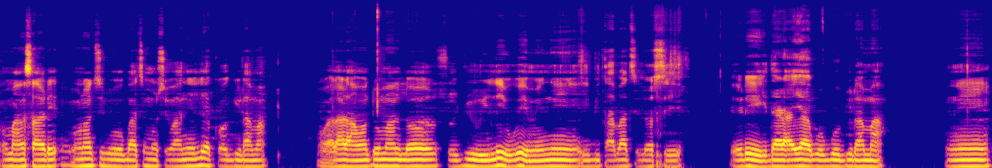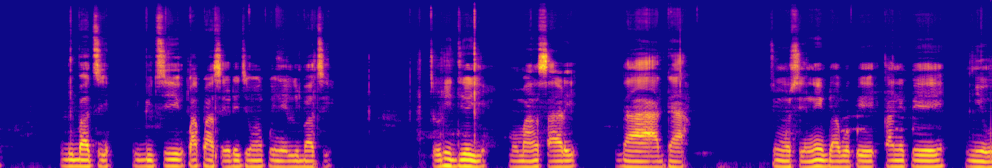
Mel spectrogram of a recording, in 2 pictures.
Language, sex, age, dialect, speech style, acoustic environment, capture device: Yoruba, male, 25-34, Nigeria - Ibadan, happy; nervous; anxious; excited, people talking; nature; music; traffic; construction, mobile / Linux / Chrome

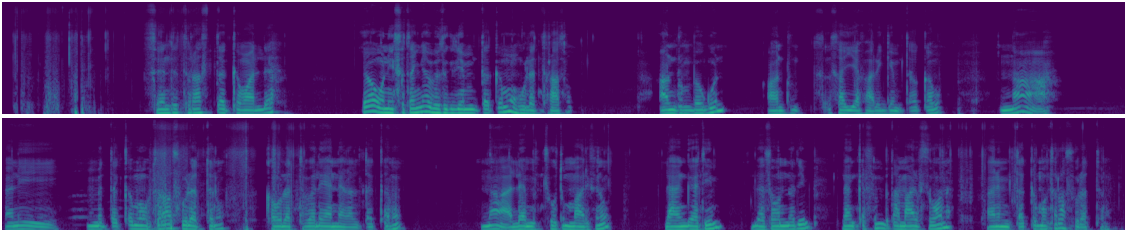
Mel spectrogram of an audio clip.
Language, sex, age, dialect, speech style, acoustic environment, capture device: Amharic, male, 18-24, Ethiopia - Addis Ababa, excited, silence, mobile / Linux / Chrome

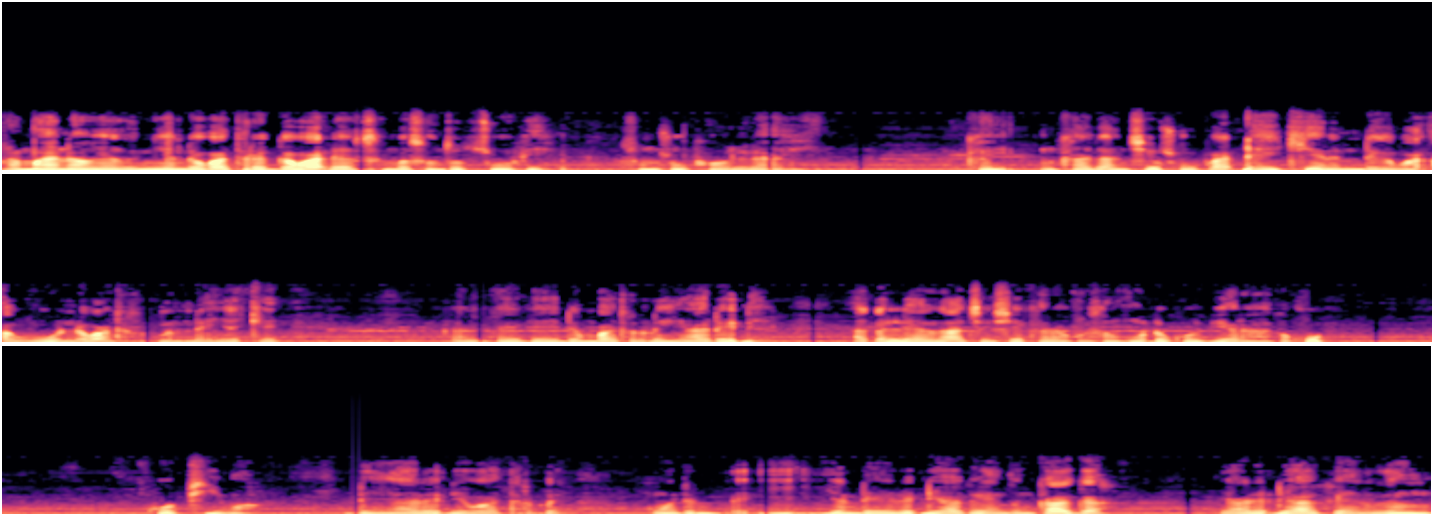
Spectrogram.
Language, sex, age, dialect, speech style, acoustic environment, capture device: Hausa, male, 25-34, Nigeria - Kano, happy; nervous; excited; tired, nature; construction; appliances; people talking; traffic, mobile / Linux / Chrome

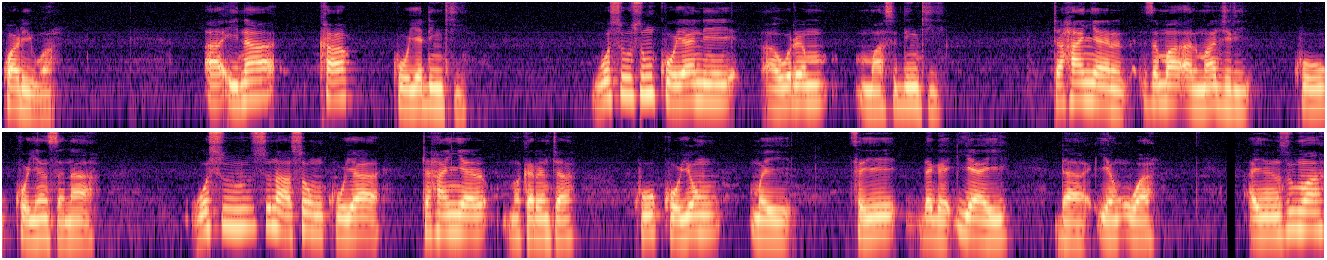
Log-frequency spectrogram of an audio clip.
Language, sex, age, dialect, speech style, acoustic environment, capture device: Hausa, male, 25-34, Nigeria - Kano, relaxed, nature, mobile / Linux / Chrome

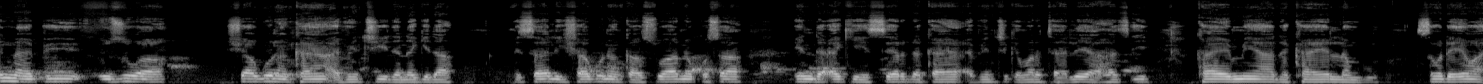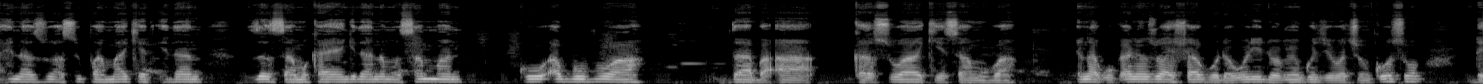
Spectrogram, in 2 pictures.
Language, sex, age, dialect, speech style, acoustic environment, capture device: Hausa, male, 45-54, Nigeria - Katsina, excited; focused, people talking; nature, mobile / Linux / Chrome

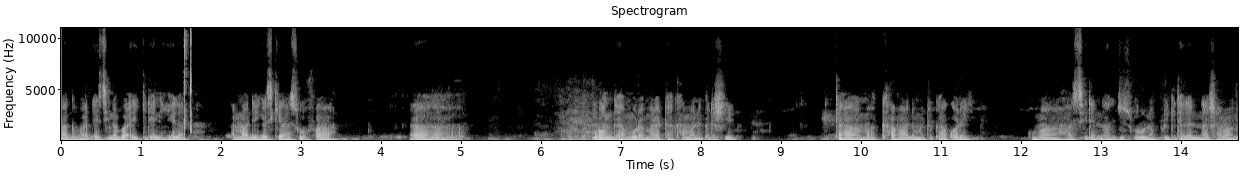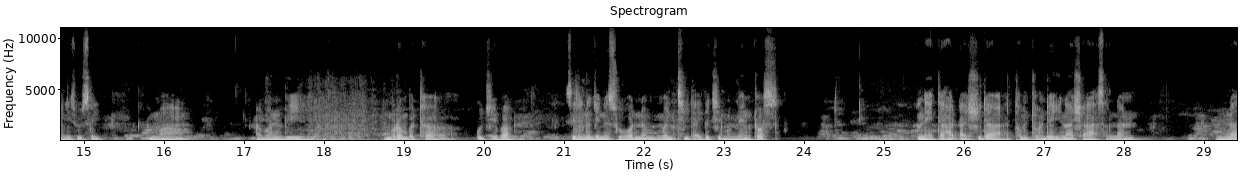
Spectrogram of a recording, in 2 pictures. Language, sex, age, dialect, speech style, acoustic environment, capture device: Hausa, male, 25-34, Nigeria - Kano, stressed; relaxed, people talking; nature; silence, mobile / Linux / Chrome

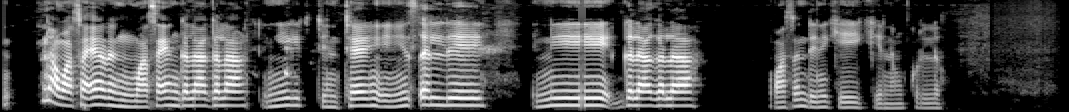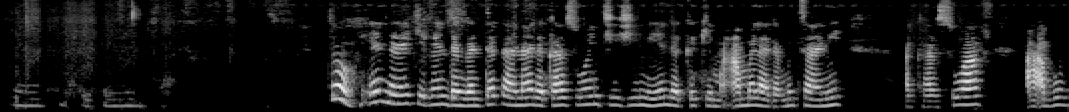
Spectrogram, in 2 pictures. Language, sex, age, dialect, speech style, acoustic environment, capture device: Hausa, female, 45-54, Nigeria - Kano, happy; relaxed; excited; focused, nature, mobile / Linux / Chrome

